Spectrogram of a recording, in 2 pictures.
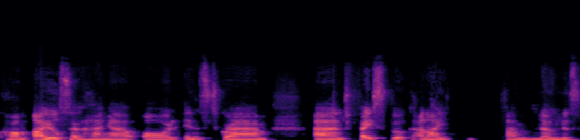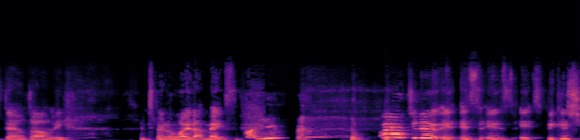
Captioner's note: laughing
